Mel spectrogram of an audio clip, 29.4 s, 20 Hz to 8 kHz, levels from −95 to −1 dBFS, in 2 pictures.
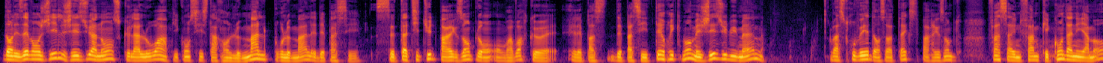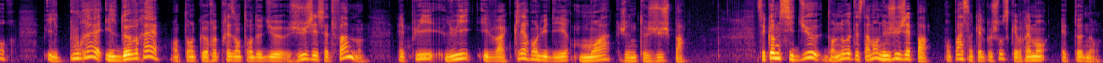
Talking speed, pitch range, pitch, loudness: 200 wpm, 105-145 Hz, 120 Hz, -20 LUFS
